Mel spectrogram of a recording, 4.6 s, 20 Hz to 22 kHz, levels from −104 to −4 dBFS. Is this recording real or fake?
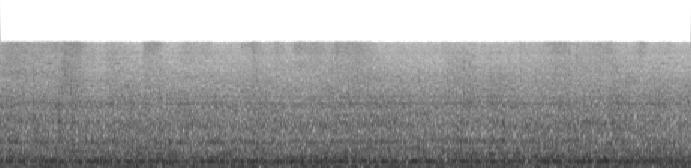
fake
